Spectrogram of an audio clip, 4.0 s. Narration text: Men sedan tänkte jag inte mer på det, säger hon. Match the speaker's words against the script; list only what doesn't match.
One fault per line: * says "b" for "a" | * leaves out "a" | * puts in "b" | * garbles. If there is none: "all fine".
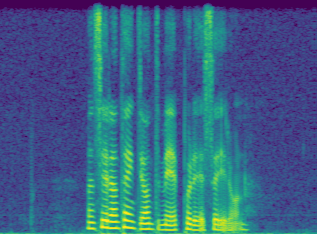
all fine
